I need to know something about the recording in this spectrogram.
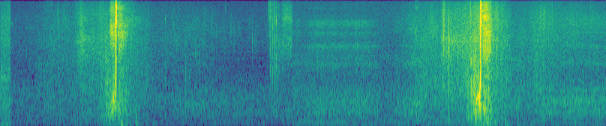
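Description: Two golf shots about five seconds apart, each a short swish of the club coming down, ending in the sharp strike of the clubhead on the ball.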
